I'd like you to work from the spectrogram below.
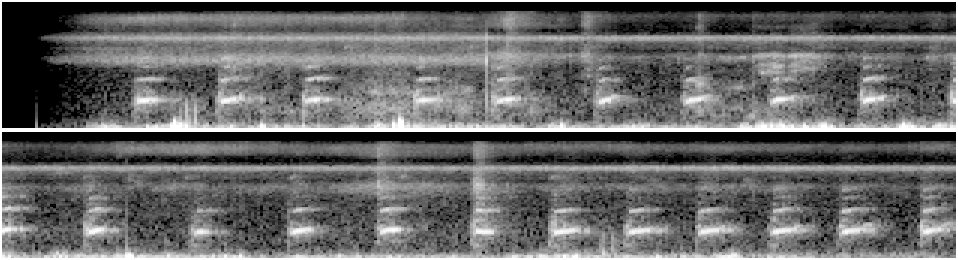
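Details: Crested guan at a forest farm dwelling in Panama, giving a long series of short, yelping notes with harmonics, repeated about three times per second. A steady high insect whine and low rumbling thumps sit underneath.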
